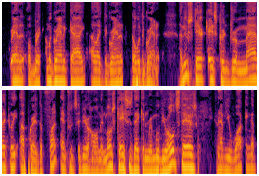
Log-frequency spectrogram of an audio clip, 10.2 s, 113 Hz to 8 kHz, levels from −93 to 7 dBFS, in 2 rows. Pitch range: 120-145 Hz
